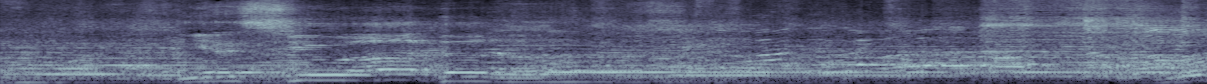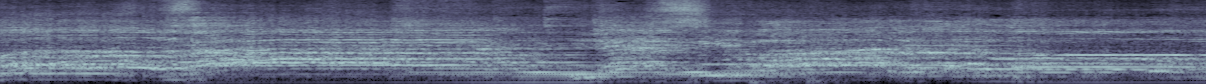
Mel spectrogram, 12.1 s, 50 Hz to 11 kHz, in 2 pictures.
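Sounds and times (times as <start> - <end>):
congregation singing: 0.9 - 12.0.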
